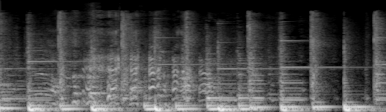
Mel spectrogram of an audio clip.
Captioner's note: laughing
